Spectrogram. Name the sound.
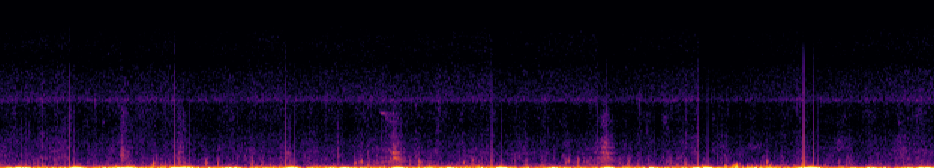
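horse trotting, hooves clip-clopping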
